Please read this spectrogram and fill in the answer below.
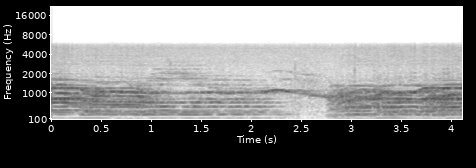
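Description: Small mixed choir singing a Lithuanian song, holding long notes. The singing thins out and dips briefly about two and a half seconds in, between phrases, then comes back in full.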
